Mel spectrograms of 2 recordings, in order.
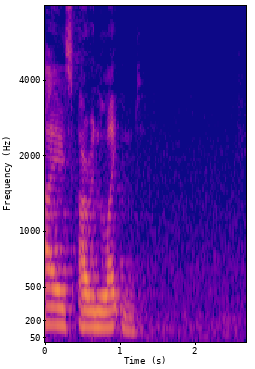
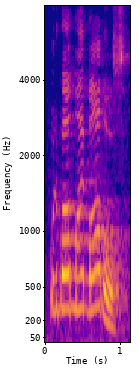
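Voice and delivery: much higher, quick fretting whine; mock whine; 11 semitones higher, 6 dB louder, faster than usual. Preacher mocks a proud person fretting over baubles, high whine. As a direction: whimper over lost toys.

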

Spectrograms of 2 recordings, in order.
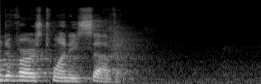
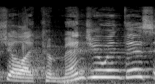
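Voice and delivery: much higher, louder scornful question; indignant question; 12 semitones higher, 6 dB louder than usual. Acted. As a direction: ask it with mounting scorn. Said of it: "And then he says".

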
